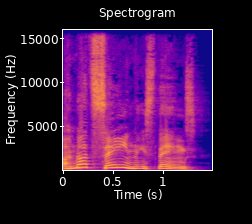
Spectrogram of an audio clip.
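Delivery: high, loud, slow protest; flustered denial. A narrator's reading. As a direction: plead innocence in panic. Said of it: "Chris stammered".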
